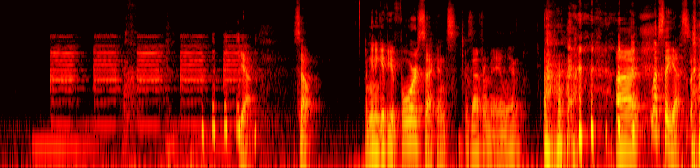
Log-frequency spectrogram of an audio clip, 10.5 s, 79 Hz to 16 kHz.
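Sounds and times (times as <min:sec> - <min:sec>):
quiz-game buzzer bursts: 0:00.7 - 0:04.0
laughter: 0:01.9 - 0:04.1, 0:07.6 - 0:10.5
speech: 0:03.1 - 0:04.8, 0:05.5 - 0:10.5.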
